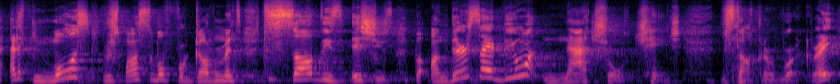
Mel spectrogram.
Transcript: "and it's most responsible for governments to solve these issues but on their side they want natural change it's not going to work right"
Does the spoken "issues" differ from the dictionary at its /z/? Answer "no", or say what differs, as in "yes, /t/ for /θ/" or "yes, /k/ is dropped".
no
